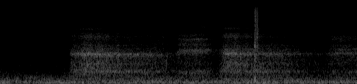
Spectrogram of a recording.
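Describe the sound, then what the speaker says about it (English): A climber breathing heavily in a rock climbing simulator video game, several audible breaths and gasps over a steady background hiss, close and moderately loud with no talk. "You can hear her breathing a little bit heavier every now and then."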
